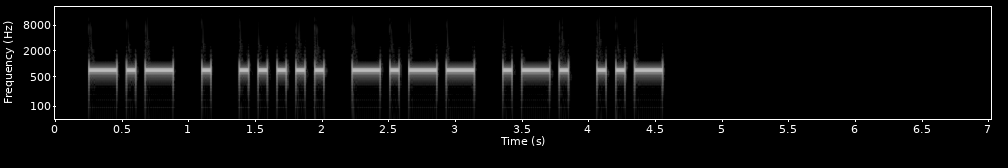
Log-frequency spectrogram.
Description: Morse code, heard as a keyed tone, about 17 wpm, 700 Hz. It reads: KE5YRU
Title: USA Call Signs - 6 Characters - 17wpm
